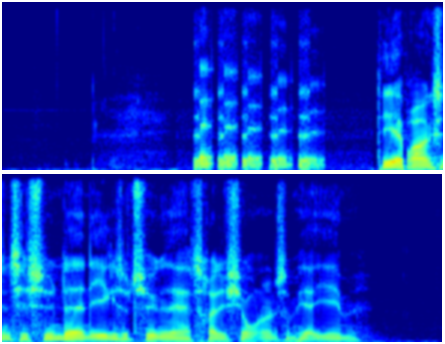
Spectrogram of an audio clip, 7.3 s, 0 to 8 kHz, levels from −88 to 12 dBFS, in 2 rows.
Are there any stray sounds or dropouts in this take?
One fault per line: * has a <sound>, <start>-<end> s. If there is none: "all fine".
* has a laugh, 1.6-2.7 s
